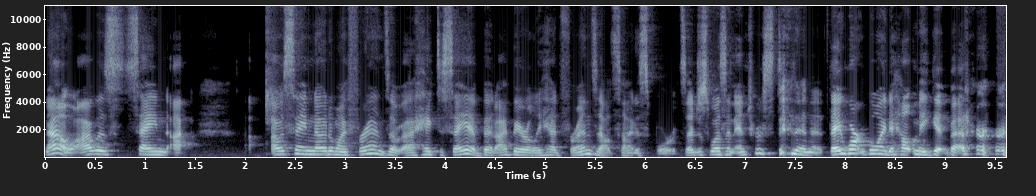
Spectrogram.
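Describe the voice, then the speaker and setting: With an American accent, a woman talks at a fairly quick pace and fairly high pitch, using a plain, everyday voice. Her intonation is lively. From Arkansas, US South. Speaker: former golf TV reporter. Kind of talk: interview.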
